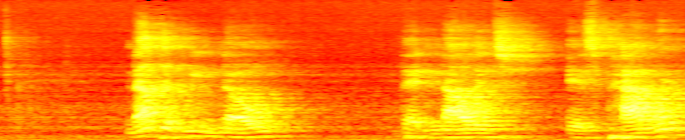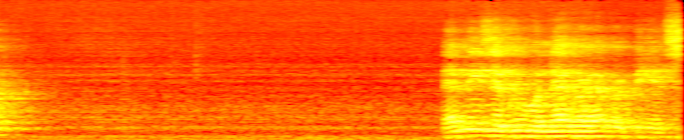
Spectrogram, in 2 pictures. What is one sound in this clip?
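A man speaks through a microphone and loudspeakers, in short bursts with long pauses.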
